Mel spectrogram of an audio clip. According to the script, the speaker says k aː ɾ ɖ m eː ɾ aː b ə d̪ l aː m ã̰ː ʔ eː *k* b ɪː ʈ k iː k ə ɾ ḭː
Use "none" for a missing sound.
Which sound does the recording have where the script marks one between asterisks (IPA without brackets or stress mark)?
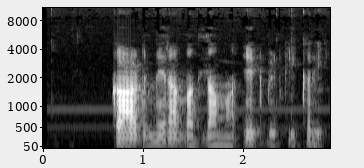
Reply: k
